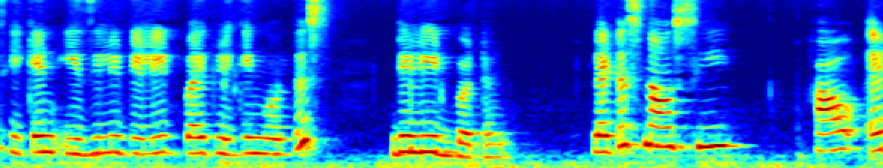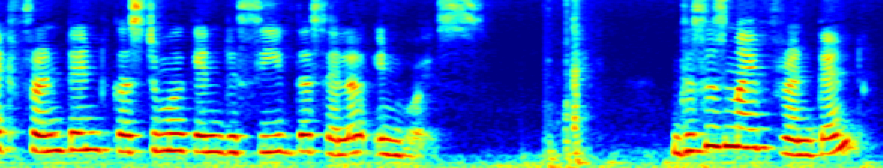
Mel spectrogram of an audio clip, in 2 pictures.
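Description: A woman narrating a scripted, step-by-step software demo in an instructional, deliberate manner. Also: high-pitched. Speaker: software tutorial presenter.

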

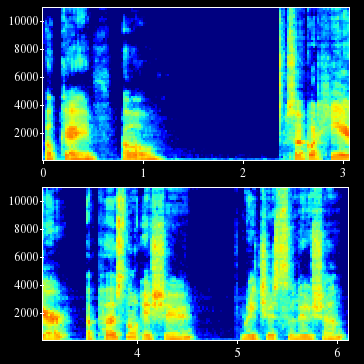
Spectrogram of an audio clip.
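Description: A woman leading a casual live painting lesson, reading viewer comments and chatting warmly as she paints, often laughing softly and trailing off mid-sentence. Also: medium pitch, slow pace. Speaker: art teacher streaming a painting session.

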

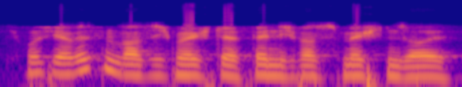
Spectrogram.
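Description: A man's voice: mid-range voice, steady tone, quick pace. A man bantering casually on a phone call in a mocking, provocative way, playing clueless. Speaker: prank call recipient baiting scam callers.

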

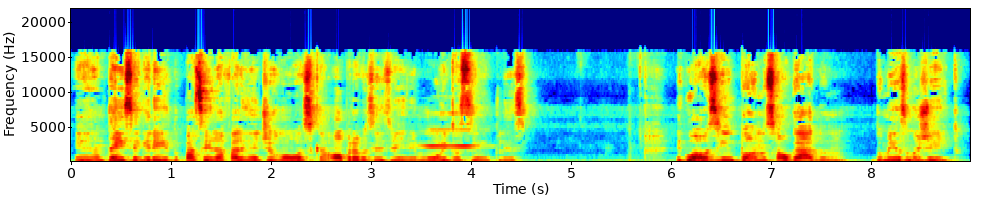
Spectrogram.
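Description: A woman's voice: mid-range voice, lively intonation, moderate pace, creaky, mellow, a little hiss or hum. Chatty Brazilian woman narrating a recipe. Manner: chatty, homely, often seeking agreement with tag questions. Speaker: home cooking video host. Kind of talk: casual recipe voice-over.

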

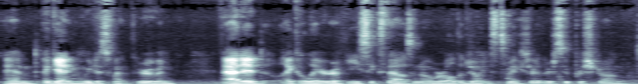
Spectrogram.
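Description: A man in his twenties giving a casual, informal tutorial commentary in a halting, hesitant way. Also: on the low side, vocal fry. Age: 20s. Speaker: cosplay tutorial presenter.

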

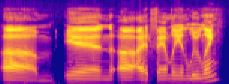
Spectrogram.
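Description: A man's voice: mid-range voice, measured pace, pushed and bright, clean tone, dry recording, muffled recording. A man in his forties from Houston, co-hosting a podcast and telling rambling stories with many fillers. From Houston, Texas. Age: 40s. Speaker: podcast co-host. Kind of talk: casual chat.

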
